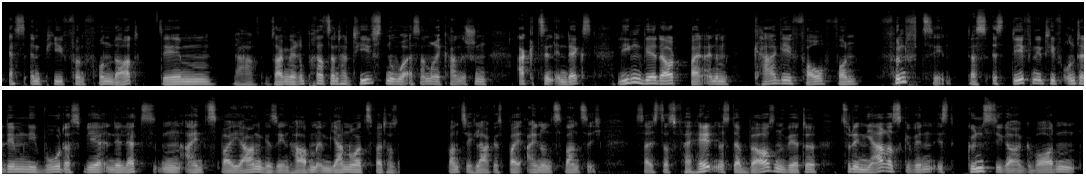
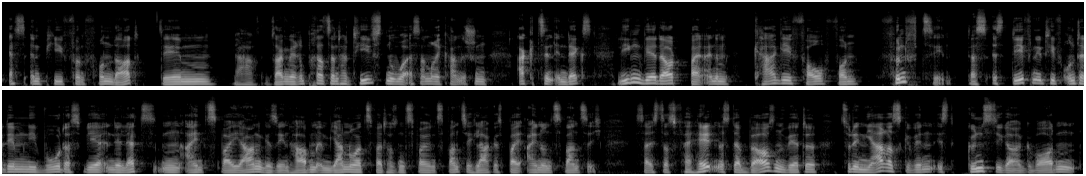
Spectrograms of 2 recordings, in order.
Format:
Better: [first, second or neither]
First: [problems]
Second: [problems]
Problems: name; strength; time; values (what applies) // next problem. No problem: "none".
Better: second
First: audio cutting out; at 15 s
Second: none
